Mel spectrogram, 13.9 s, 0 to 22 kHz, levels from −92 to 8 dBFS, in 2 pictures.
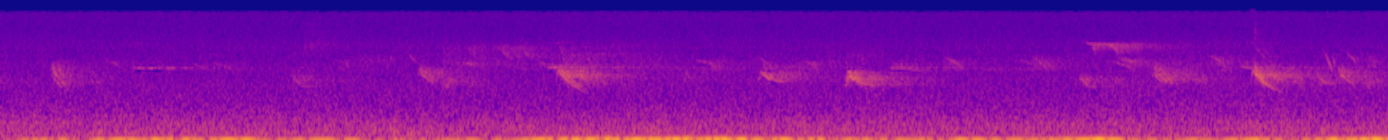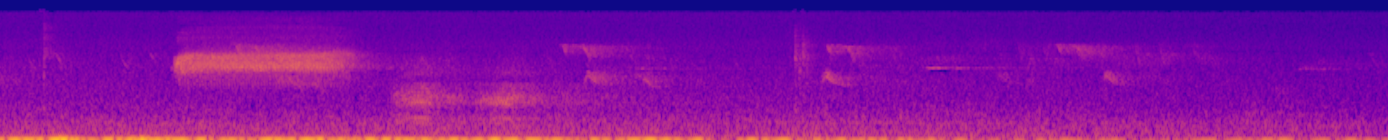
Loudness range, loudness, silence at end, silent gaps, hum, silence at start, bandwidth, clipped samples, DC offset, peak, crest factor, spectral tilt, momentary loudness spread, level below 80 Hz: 12 LU; -36 LUFS; 0 s; none; none; 0 s; 15.5 kHz; under 0.1%; under 0.1%; -8 dBFS; 16 dB; -3 dB/octave; 17 LU; -34 dBFS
